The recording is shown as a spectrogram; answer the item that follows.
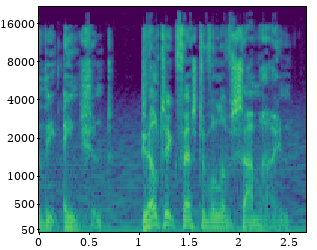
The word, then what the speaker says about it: Samhain: The origins of Halloween trace back to the ancient Celtic festival of Samhain, pronounced Samhain, celebrated over 2,000 years ago by the Celts in regions that are now Ireland, Britain and northern France.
